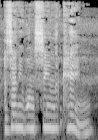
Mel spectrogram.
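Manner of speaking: high, anxious calling; crying out. A narrator's reading. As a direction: ask around in a fluster. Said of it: "they cried".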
